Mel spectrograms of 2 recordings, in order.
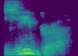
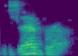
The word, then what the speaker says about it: zebra: a zebra was apparently Americans say it like zebra over here see they say zebra on the phone now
